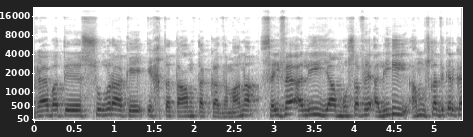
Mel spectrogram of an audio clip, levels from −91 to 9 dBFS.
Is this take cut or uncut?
cut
